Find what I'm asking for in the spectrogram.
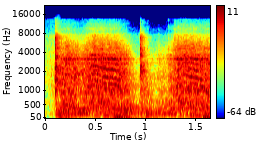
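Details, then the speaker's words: Cold diesel with oil pan heater fitted, oil still too cold; sluggish cranking, each stroke dragging, never fires; cold-thickened oil prevents starting. "Oh, I don't think it's gonna do it. That oil's cold. I've got a heater on the oil pan, but it's just not doing it."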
